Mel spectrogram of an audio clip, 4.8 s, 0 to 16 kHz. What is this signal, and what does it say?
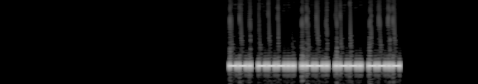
Morse code, heard as a keyed tone, about 48 wpm, 700 Hz. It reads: G8PPQ
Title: DXCC-100 Call Signs - 5 Characters - Repeated 3x - 50wpm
